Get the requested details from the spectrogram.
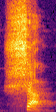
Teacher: टा बोलने से पहले जैसी हमारी जीभ होती है वैसे मोड़ेंगे और कहेंगे शा।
